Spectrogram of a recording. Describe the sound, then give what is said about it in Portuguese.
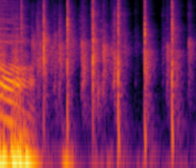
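An audience applauds to welcome a guest, steady, sharp claps, about seven crisp hand claps in a regular rhythm over two seconds, following a brief burst of noisy sound at the start. “Salve de palmas para ele!”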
